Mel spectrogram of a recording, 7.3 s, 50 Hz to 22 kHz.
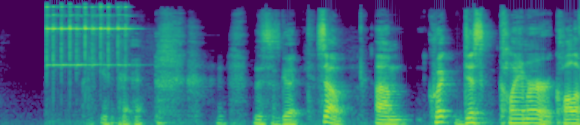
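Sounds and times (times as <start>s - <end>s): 
small hand bell ringing: 0.6s - 1.8s
speech: 1.3s - 7.2s.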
